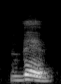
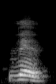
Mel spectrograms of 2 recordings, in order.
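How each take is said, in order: First: The d sounds are soft, like th. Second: The same.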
